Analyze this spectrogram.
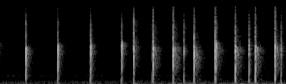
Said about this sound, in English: That was actually me applauding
